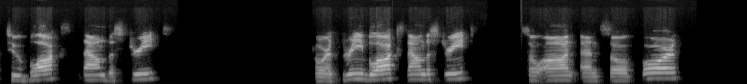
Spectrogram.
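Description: A man speaks calmly over an online call, in short phrases.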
